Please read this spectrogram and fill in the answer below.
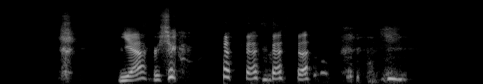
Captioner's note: laughs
